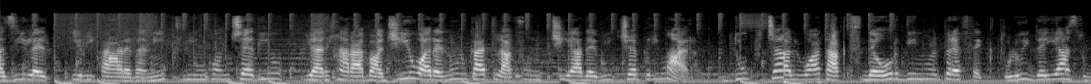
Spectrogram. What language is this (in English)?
Romanian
